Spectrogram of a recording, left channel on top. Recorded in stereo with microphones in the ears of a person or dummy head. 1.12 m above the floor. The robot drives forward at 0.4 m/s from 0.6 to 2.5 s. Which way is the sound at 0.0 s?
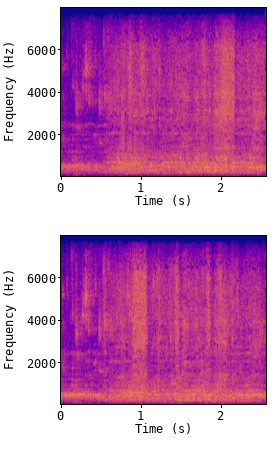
25° right (ahead or behind).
